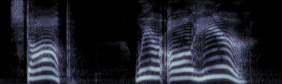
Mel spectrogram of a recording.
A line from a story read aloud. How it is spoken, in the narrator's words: Paul called out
